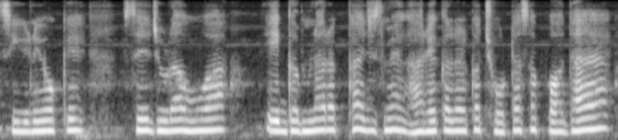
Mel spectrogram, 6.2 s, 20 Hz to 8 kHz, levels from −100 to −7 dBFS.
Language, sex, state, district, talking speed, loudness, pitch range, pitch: Hindi, female, Uttar Pradesh, Lucknow, 165 wpm, -15 LUFS, 220-240 Hz, 230 Hz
